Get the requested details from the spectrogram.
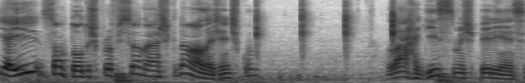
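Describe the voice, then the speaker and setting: The man's voice shows vocal fry, and he keeps a moderate pace. Very wide swings mark his pitch. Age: 60s. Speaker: finance professor and consultant. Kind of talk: podcast interview.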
